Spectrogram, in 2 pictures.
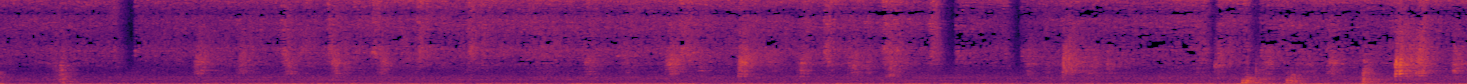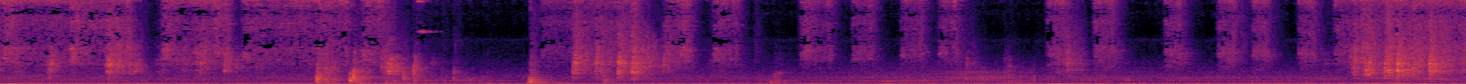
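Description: Aerosol spray-paint can hissing as red fill is sprayed onto the wall: long, nearly unbroken strokes in the first half, then shorter bursts with brief breaks between them.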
